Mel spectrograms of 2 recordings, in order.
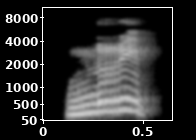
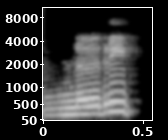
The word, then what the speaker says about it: नृप: की तरफ लिखते हैं, तो ये री की तरह ही प्रोनाउंस होता है। जैसे फॉर एग्जाम्पल न री प, नृप। री है न री प, नृप।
